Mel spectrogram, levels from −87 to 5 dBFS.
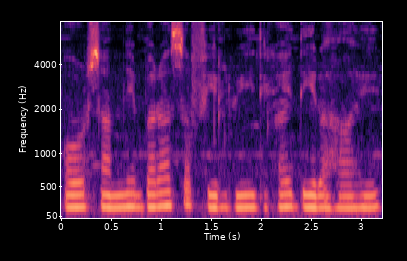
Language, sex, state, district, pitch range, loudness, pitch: Hindi, female, Arunachal Pradesh, Lower Dibang Valley, 180-190 Hz, -18 LUFS, 185 Hz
